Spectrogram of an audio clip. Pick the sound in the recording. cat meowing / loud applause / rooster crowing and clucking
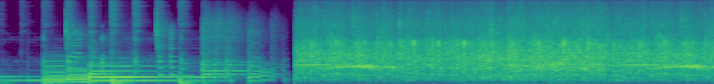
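loud applause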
